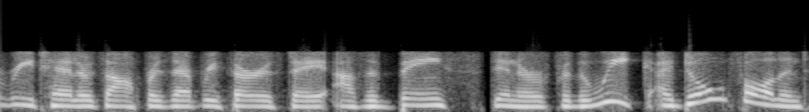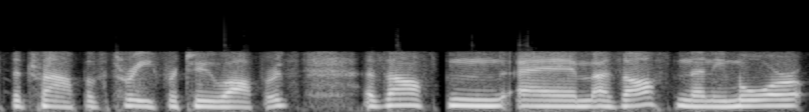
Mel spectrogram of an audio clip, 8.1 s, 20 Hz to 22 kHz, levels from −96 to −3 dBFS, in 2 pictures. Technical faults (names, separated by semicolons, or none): G.726 ADPCM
